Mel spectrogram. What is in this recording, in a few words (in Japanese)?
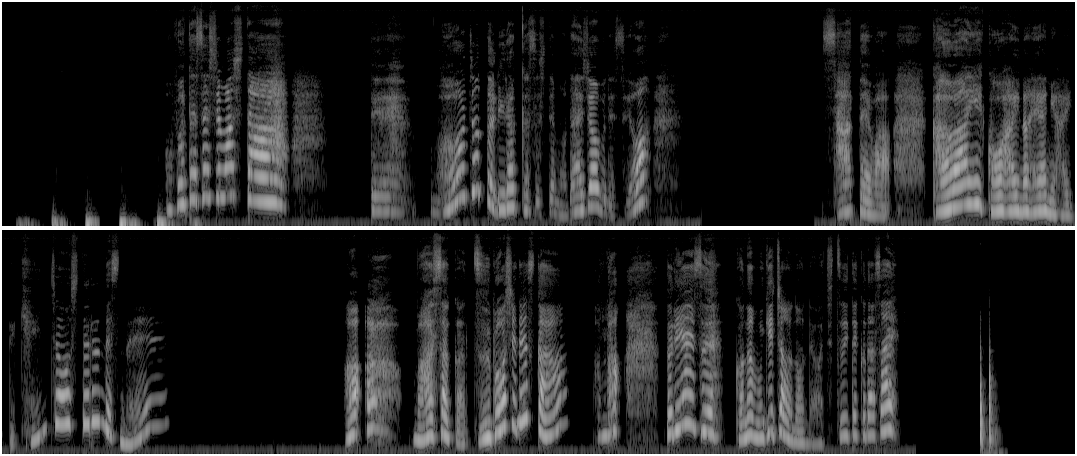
後輩の部屋で膝枕でねっとり耳かき; 負けヒロインの後輩ちゃん～憧れのセンパイと卒業までの最後の時間～; CV:山根綺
